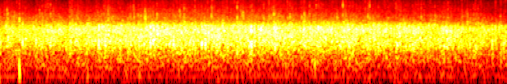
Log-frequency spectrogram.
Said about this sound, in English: You can applaud.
